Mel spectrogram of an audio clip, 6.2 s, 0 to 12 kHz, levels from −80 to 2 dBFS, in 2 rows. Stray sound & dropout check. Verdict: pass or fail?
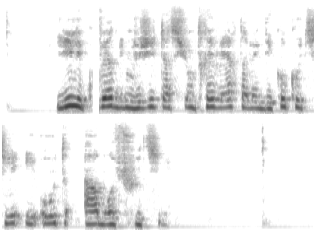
fail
